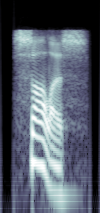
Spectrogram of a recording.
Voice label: "solace", English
